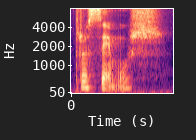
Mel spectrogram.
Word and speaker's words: trouxemos: Plural: "nós trouxemos"- we brought: trou.xe.mos. We stress the word on the second syllable from the end which is: /se/: /troSEmush/.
